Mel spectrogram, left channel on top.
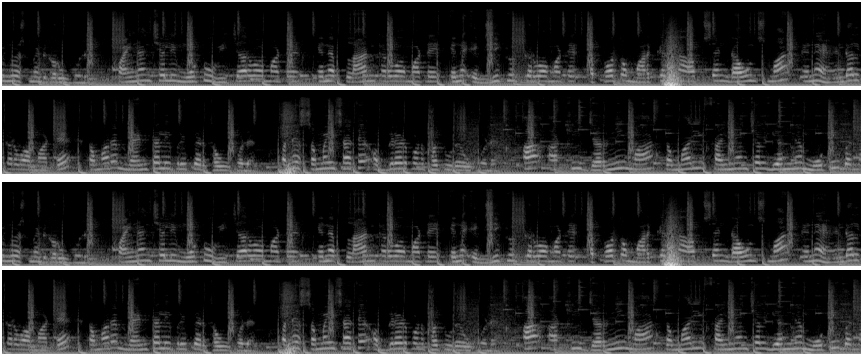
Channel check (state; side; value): identical; both; correlation 1.00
